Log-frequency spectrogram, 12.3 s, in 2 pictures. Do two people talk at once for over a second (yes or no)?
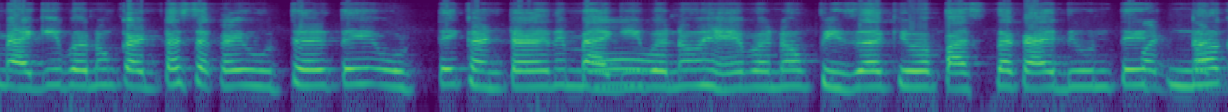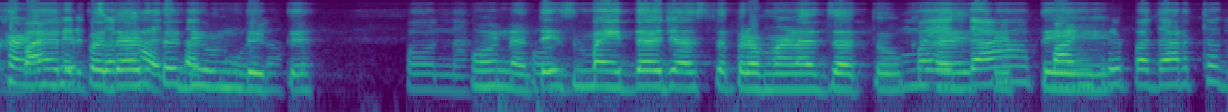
yes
